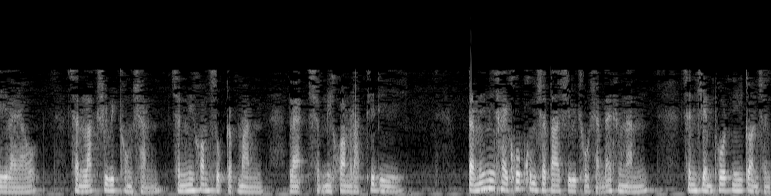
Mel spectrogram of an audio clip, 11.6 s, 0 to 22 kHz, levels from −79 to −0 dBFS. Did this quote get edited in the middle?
yes; 1 cut; at 2.5 s

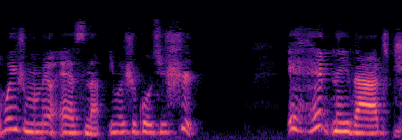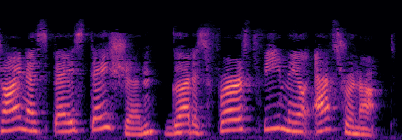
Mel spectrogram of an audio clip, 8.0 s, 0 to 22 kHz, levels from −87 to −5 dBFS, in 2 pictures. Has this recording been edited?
no; 0 cuts

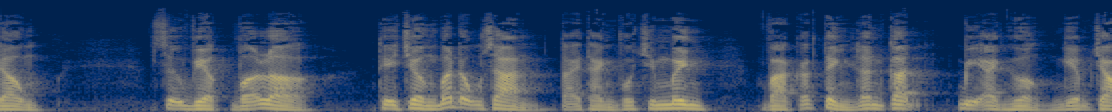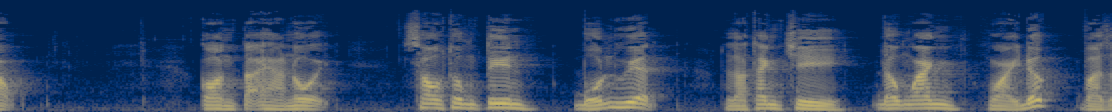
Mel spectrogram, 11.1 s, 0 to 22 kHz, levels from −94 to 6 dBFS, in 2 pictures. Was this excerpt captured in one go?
yes; 0 cuts

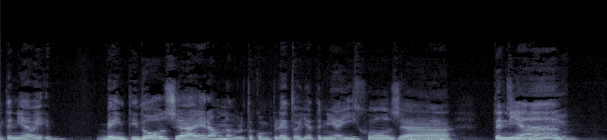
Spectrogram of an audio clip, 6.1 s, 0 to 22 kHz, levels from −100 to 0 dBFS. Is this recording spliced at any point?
no; 0 cuts

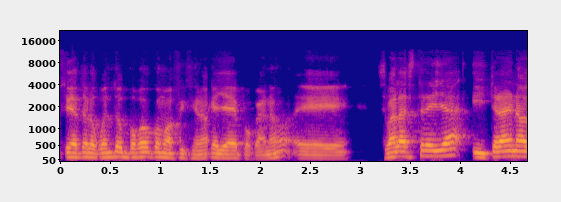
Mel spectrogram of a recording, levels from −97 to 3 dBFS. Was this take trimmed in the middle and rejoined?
yes; 2 cuts; at 1.5 s, 3.2 s

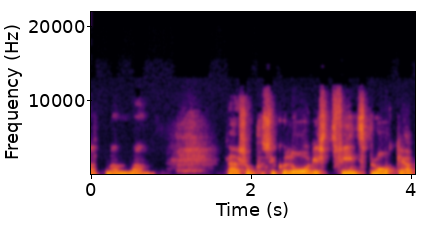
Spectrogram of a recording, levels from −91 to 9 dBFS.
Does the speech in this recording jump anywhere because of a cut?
no; 0 cuts

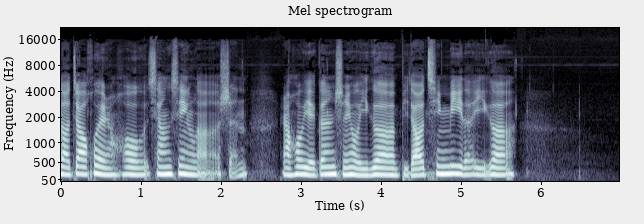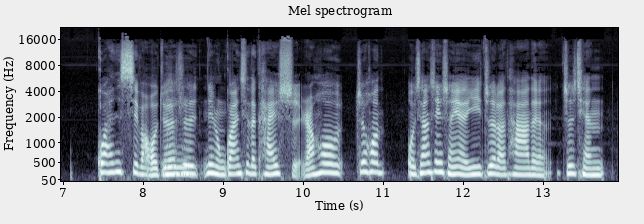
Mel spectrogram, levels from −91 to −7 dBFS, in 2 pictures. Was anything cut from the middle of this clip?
no; 0 cuts

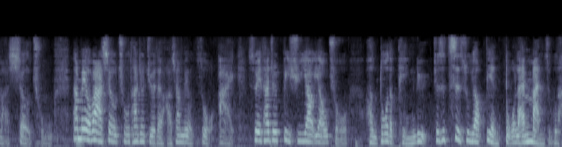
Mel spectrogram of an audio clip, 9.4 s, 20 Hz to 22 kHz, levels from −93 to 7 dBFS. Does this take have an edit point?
yes; 1 cut; at 7.2 s

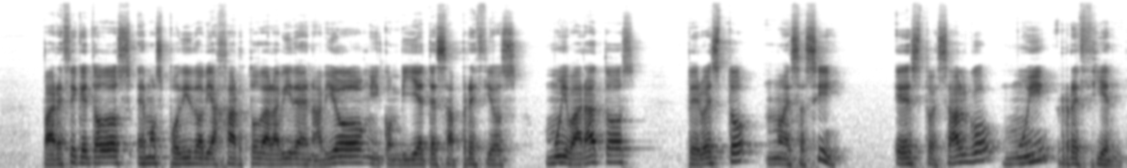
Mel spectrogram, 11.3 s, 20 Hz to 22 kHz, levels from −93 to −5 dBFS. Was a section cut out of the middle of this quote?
no; 0 cuts

